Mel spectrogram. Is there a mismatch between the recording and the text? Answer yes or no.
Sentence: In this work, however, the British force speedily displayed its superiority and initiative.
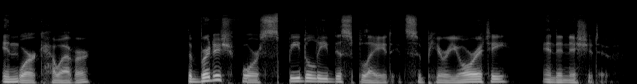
yes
